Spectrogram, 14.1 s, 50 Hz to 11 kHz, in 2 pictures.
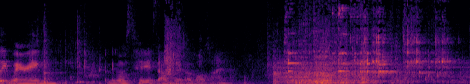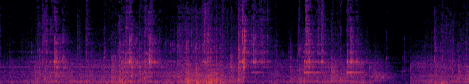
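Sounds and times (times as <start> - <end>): dishes and cutlery clinking: 4.2 - 6.9, 8.8 - 12.9.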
